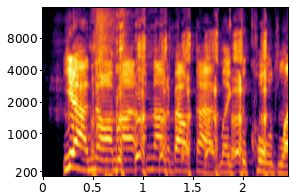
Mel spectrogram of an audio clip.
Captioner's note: laugh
